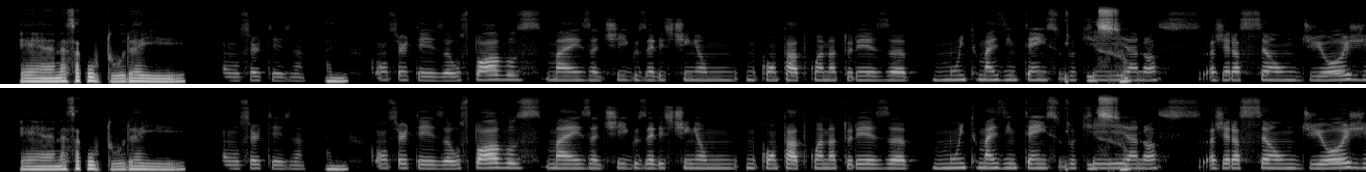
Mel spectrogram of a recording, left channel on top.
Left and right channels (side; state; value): both; normal; correlation 0.88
